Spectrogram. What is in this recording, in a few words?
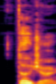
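"dojo", Australian English; pronunciations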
